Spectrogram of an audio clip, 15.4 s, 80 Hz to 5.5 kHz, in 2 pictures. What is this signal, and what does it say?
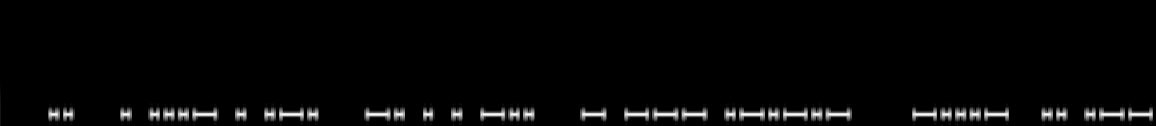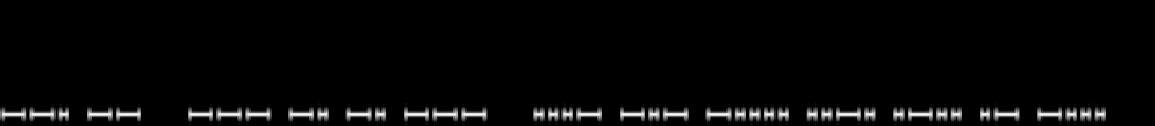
Morse code, heard as a keyed tone, about 25 wpm, 600 Hz. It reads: I EVER NEED TO. <BT> I'M ONNO VK6FLAB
